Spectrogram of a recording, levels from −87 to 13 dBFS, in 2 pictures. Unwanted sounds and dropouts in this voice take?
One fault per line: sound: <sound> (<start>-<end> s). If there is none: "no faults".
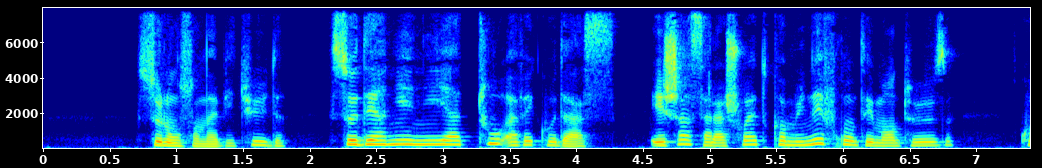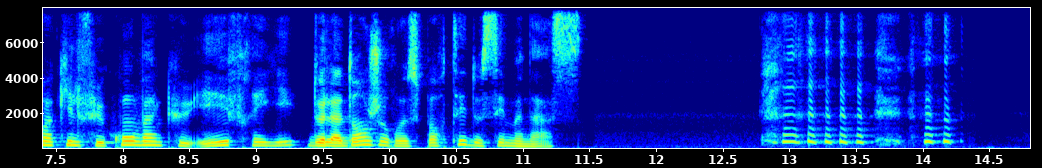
sound: laugh (12.8-14.3 s)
